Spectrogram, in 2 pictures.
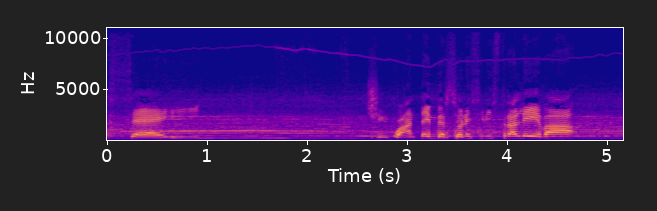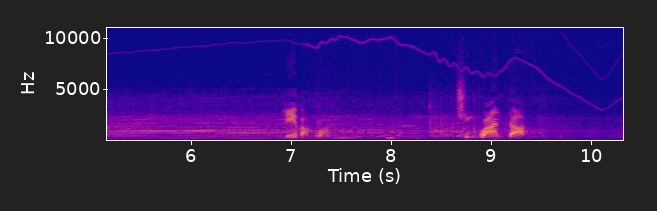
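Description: A man reads out pace notes quickly over an intercom.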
